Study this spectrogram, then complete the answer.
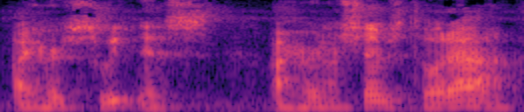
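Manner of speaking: low and soft, sincere; tender recollection. Acted. Boy tells doctors about his father's reading, tender and soft. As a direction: gently explain the sweetness.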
